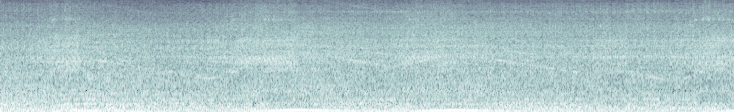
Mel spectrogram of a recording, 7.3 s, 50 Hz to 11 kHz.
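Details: Toyota Innova D-4D diesel that had knocking and low power with codes P0106/P0069 (MAP sensor circuit and correlation), idling after codes were cleared. Steady, low, even throb with no sharp knock standing out; idle sounds normal.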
